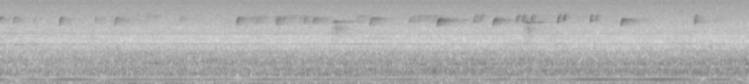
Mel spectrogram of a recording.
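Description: Outdoor field-edge ambience: many short, high chirps in quick irregular succession over a steady background murmur, with a faint steady hum underneath.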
